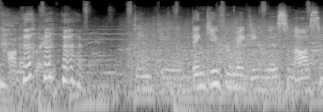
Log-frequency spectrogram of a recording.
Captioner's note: laughs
